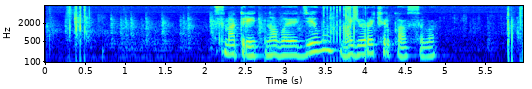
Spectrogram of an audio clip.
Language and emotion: Russian, neutral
